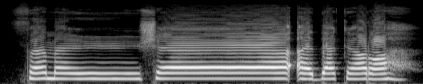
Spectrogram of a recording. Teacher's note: रा पे ज़बर है तो रा का हुक्म है तफ़ख़ीम, हमें हर्फ रा को भारी आवाज़ में पढ़ना है। आखिरी में हम हर्फ हा पे रुकेंगे तो उस पे जज़म से रुकेंगे, तो हमें हर्फ हा को ज़ाहिर करना है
